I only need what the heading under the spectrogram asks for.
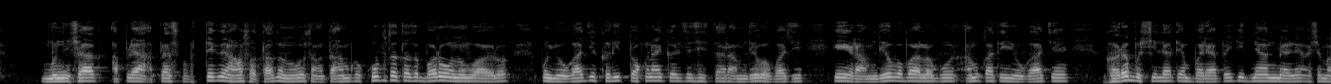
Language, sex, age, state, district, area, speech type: Goan Konkani, male, 45-60, Goa, Canacona, rural, spontaneous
